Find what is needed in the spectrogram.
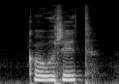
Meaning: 1. to smoke (to deliberately inhale smoke) 2. to smoke (to give off smoke) 3. to give a blowjob
- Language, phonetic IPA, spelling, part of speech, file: Czech, [ˈkou̯r̝ɪt], kouřit, verb, Cs-kouřit.ogg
